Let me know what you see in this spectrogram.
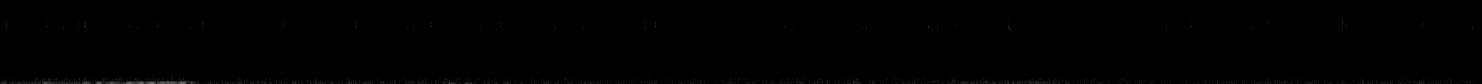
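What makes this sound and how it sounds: Long nails rapidly tap the sides of the glass dome of a water-filled dragon snow globe, making a steady stream of quick, light, bright clicks. A louder low rumble sits under the first two seconds before the tapping continues softly over a quiet low background.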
